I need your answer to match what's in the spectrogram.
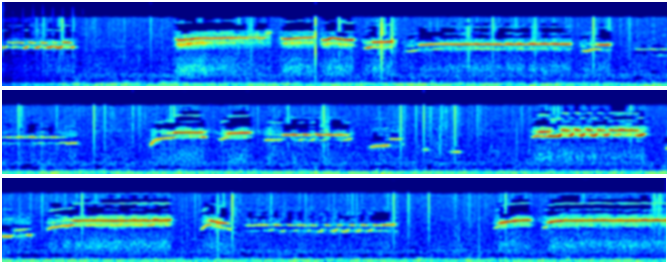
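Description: A person whistles a bluesy melody, with sustained notes, bent pitches and slides, phrased in short repeated lines over a low, steady background rumble like an old recording.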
